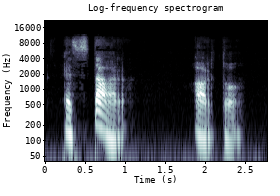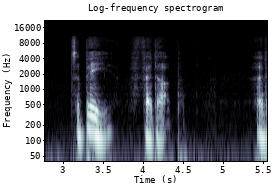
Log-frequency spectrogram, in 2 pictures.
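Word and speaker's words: harto: then we say estar arto to be fed up and if it's referring to feminine estar arta so a girl would say estoy arta i'm fed up and arto is spelt h a how would you say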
